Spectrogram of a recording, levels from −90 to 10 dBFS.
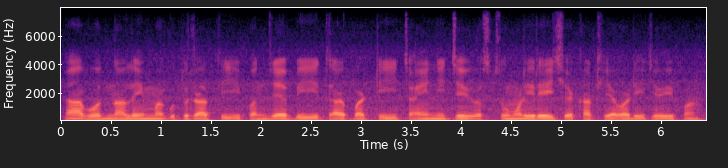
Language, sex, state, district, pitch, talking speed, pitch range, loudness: Gujarati, male, Gujarat, Gandhinagar, 100 Hz, 130 wpm, 100-105 Hz, -16 LUFS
